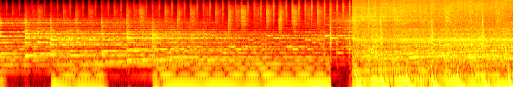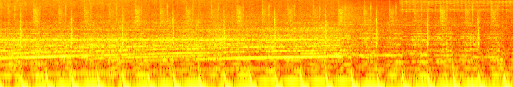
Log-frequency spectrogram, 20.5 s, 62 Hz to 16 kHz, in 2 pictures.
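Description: A Ford Focus MK3 RS with a REVO Stage 2 tune is run on a dyno in two-wheel drive. A loud, close engine idles and blips, then climbs steadily through the gears in one long sustained pull, roaring and rising in pitch.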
